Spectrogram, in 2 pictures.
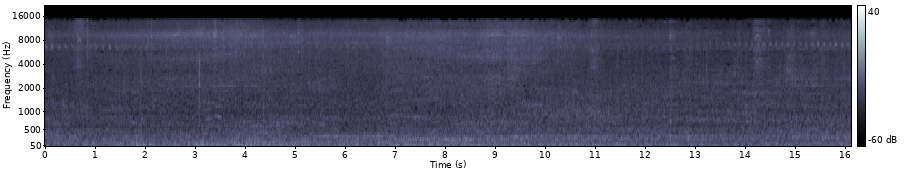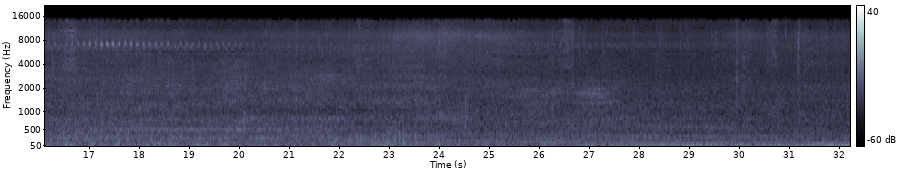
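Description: Night-time city street ambience: a steady low rumble of road traffic, with cars driving past.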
